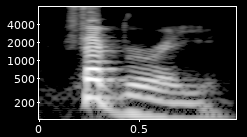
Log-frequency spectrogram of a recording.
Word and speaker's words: February: What tends to happen is the third R syllable and then the final E syllable join up and sound like they're one syllable. So if I say the word quickly how I would say it in British pronunciation, February, February, February, February, that and E sounds like it becomes re, okay?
